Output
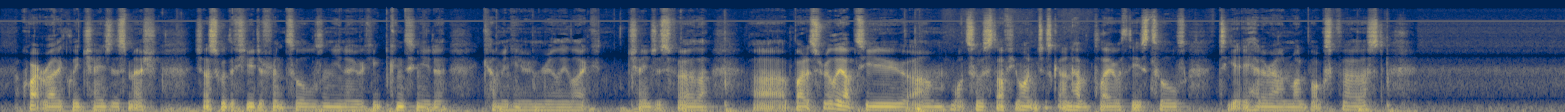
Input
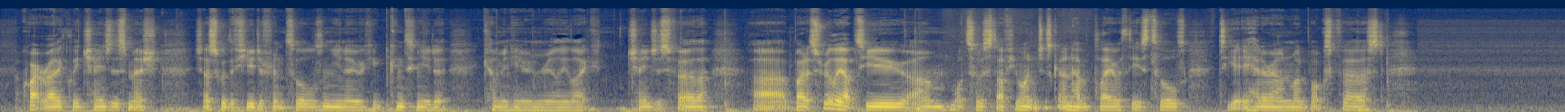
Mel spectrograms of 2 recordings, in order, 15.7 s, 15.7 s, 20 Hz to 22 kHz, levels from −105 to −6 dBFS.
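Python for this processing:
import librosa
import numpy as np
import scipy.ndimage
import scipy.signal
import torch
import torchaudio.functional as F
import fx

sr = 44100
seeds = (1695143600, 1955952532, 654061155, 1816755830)

y = x + 10.0 ** (-52.0 / 20.0) * np.sin(2.0 * np.pi * 10000.0 * np.arange(len(x)) / sr)
y = fx.fixed_phaser(y, sr, hz=1200.0, stages=4)
y = fx.hpss(y, sr, part='harmonic', gain_db=-10)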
